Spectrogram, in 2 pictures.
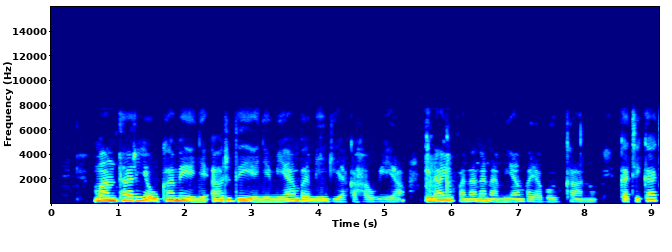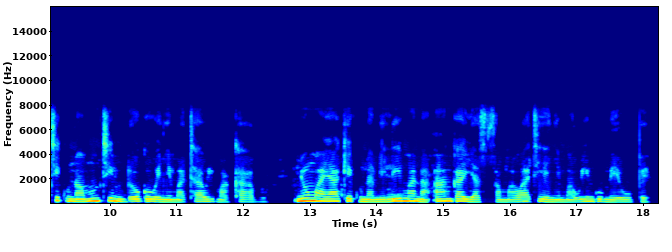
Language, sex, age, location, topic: Swahili, female, 18-24, Kisumu, health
